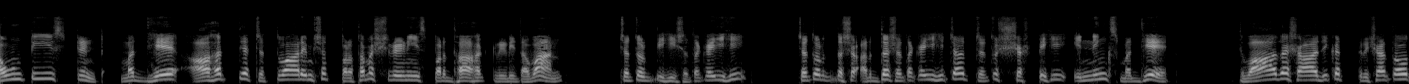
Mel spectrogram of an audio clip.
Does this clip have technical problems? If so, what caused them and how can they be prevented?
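Yes. AAC compression runs through the whole clip: nothing reaches above 9.7 kHz, and the speech sounds dull and smeared with a fizzy edge on sibilants. This is likely a low-bitrate AAC-LC encode, which fits about 32 kbps, where the encoder drops the top band and coarsely quantises the rest. Encoding at a higher bitrate, or keeping an uncompressed master, prevents it.

Pre-echo is heard at 4.33 to 4.36 s, spreading 28 ms, and at 9.73 to 9.76 s, spreading 37 ms, right after "चतुर्दश अर्धशतकैः च". A short hiss arrives just ahead of a sharp onset because the codec spreads the attack's quantisation noise across the quieter start of the block. A higher bitrate or an encoder with better block switching prevents it.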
